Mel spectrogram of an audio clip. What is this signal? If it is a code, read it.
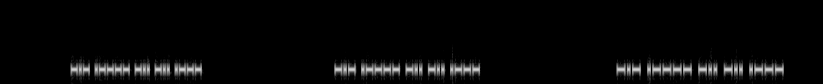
Morse code, heard as a keyed tone, about 51 wpm, 700 Hz. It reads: K1DDJ K1DDJ K1DDJ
